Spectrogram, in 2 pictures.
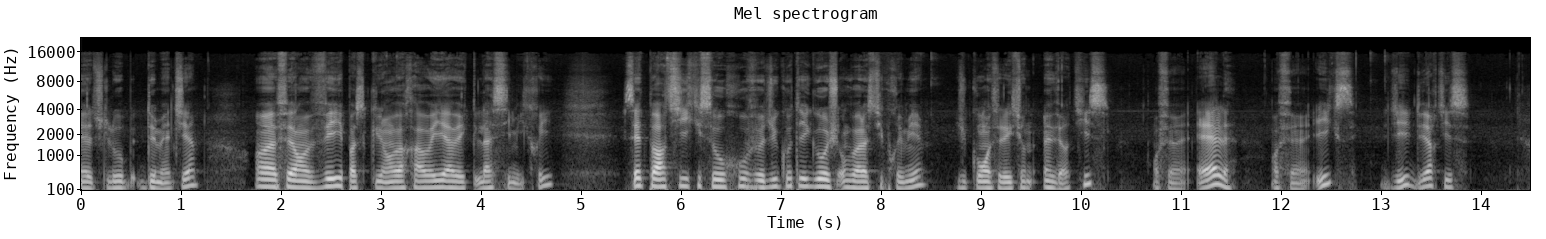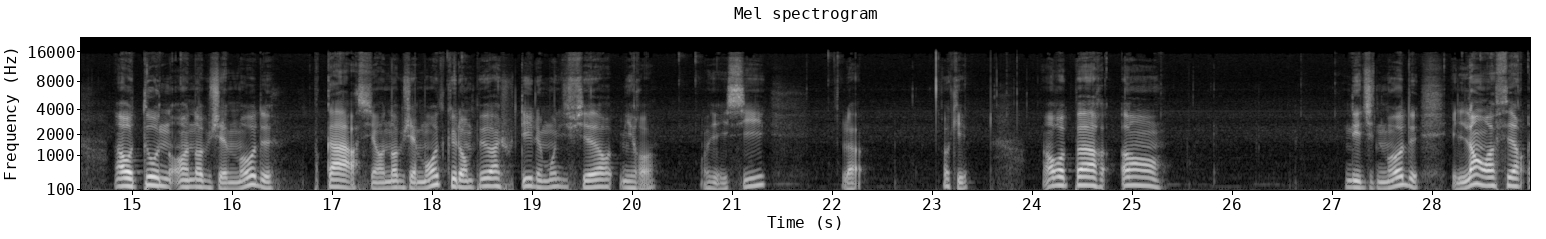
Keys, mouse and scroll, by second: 1.6 v, 4.0-7.0 middle drag, 8.3 right click, 9.3-10.6 scroll up 2, 10.6 l, 11.8 x, 14.1 Tab, 15.2 right click, 18.1 click, 22.0-22.8 drag, 22.8-23.2 scroll down 2, 23.2-24.1 middle drag, 24.1 Tab, 24.6 middle click, 25.5-26.1 scroll down 3, 26.1-26.6 scroll up 3, 26.6-28.2 middle drag, 28.2 alt+right click.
